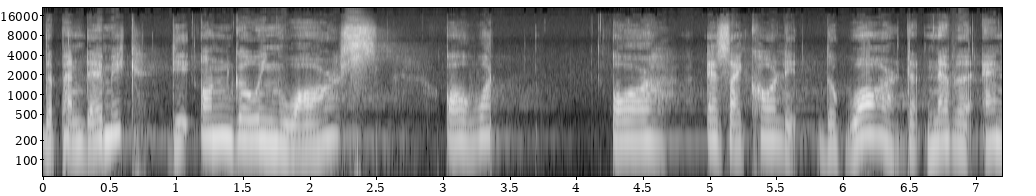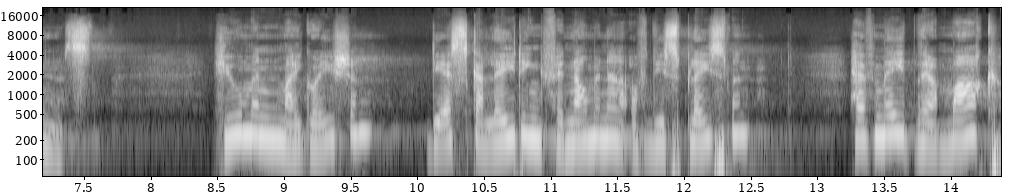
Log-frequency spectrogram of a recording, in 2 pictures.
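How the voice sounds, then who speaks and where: Pausing long and often, a woman of medium pitch talks at a fairly slow pace with fairly even intonation. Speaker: honorary doctorate recipient. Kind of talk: acceptance speech. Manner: formal.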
